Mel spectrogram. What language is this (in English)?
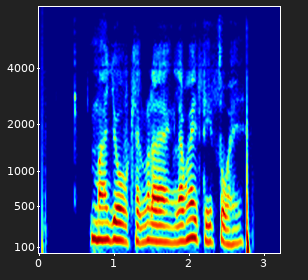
Thai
